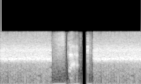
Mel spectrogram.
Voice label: "stack", English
